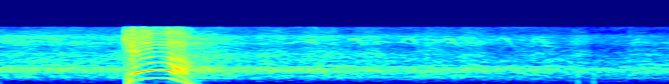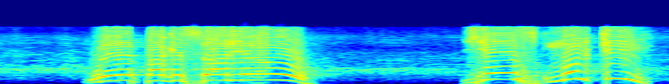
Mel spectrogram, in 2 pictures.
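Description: A man speaks loudly and forcefully into a microphone over loudspeakers.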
